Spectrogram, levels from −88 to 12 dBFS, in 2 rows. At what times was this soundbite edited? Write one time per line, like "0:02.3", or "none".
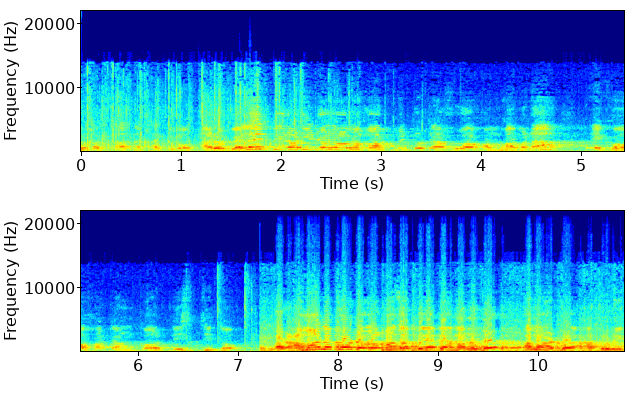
0:01.1
0:07.2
